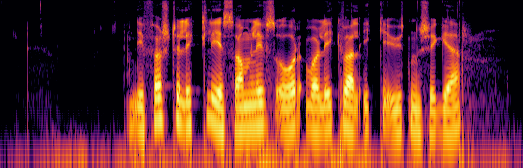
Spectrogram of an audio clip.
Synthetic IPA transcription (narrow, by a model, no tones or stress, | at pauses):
d̪iːfœʃʈəlʏkəlɪəsɑmliːʋsoːɾʋɑːɭiːkəʋælʔɪkəʉːt̪n̩ʃʏɡæɾ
